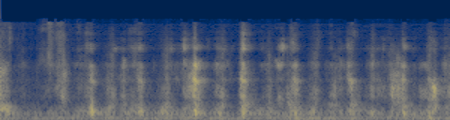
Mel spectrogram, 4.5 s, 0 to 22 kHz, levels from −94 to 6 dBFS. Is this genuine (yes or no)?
no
